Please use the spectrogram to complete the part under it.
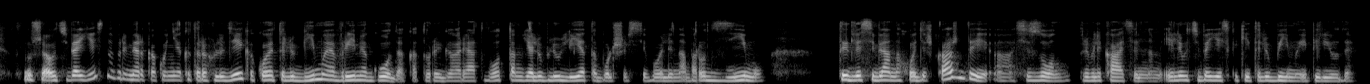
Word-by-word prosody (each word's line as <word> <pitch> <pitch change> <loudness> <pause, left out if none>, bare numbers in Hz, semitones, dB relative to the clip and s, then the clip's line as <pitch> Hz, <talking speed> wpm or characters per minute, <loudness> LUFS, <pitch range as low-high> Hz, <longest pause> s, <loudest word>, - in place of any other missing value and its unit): Слушай, - - +2
а - - +8
у - - +3
тебя 200 +2 +1
есть, 245 - -1
например, 235 - -2
как 195 0 -6
у - - -2
некоторых 190 -2 -3
людей, 190 +8 +4
какое-то 200 -5 0
любимое 195 +5 +2
время 195 +1 +3
года, 175 -3 +1
которые 165 -1 -6
говорят, 170 +1 -5
вот 190 +1 -5
там 190 -1 -2
я 185 0 +3
люблю 185 +1 +2
лето 185 +1 +2
больше 165 +1 -5
всего 165 0 -6
или 165 0 -1
наоборот 170 +3 -3
зиму? 170 0 0 0.7
Ты 215 - +7
для 200 0 +5
себя 195 0 +2
находишь 185 0 -1
каждый, 260 - +3
а, - - -11
сезон 180 -2 -2
привлекательным 165 -4 -3
или 190 +2 +1
у 200 - +2
тебя 190 -1 -1
есть 185 +1 +2
какие-то 175 -1 -4
любимые 175 -2 0
периоды? 160 +1 -3
185 Hz, 180 wpm, -22 LUFS, 170-195 Hz, 0.7 s, а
